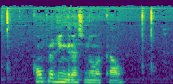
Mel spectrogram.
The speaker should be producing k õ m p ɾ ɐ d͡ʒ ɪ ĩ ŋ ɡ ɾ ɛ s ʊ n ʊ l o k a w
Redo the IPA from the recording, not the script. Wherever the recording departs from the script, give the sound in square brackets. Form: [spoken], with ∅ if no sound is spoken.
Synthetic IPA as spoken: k õ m p ɾ ɐ d͡ʒ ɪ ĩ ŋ ɡ ɾ ɛ s ʊ n ʊ l o k a w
